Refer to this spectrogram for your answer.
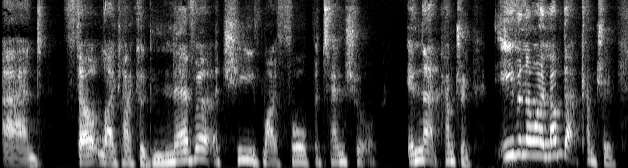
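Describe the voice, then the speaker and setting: With a South London accent, a man speaks at a fairly quick pace in a dark, mellow tone, his pitch swinging very widely. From England, Croydon (South London). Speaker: advertising agency founder. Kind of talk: podcast interview.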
